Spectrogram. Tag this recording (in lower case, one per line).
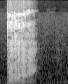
fart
